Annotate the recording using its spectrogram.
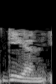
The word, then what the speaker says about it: Guillen: Guillen, yes.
